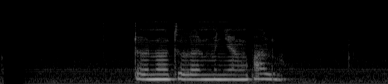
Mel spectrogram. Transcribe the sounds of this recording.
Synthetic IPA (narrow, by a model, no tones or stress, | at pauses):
d̪̥ɔnɔd̪̥o̤lanməɲaŋpalu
